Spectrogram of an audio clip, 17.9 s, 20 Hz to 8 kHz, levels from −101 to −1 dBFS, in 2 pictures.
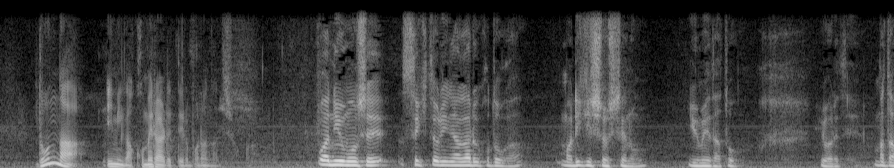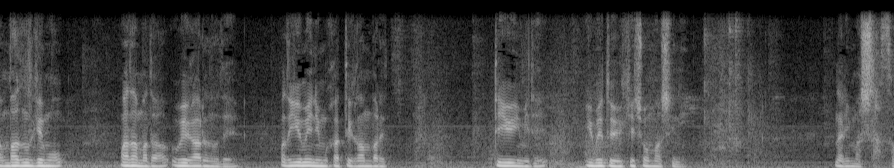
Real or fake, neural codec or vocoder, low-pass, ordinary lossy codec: real; none; 7.2 kHz; none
